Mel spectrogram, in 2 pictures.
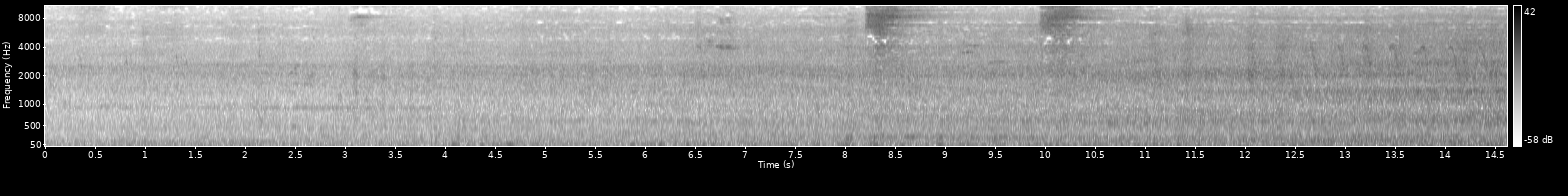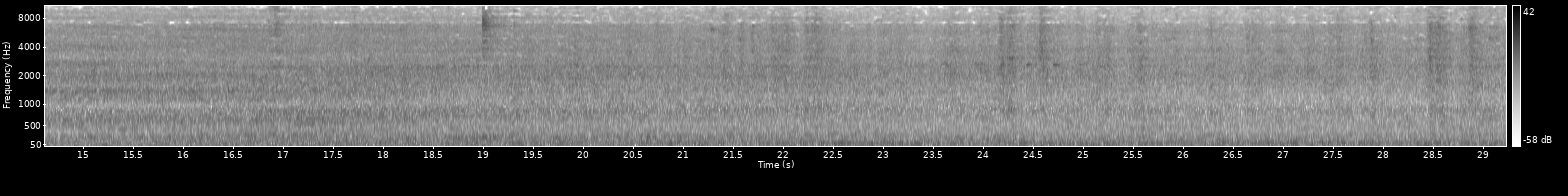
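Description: Freight train hauled by an electric locomotive approaching and rolling past, a rumble of steel wheels on rail that grows louder over the first half and then holds steady as the loaded flat wagons go by. A few brief high wheel squeals come in the first half.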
